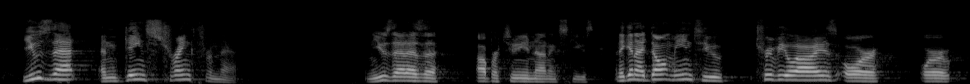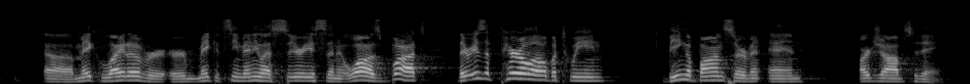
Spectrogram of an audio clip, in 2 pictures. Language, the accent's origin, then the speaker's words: English; Blaine, Minnesota, United States; David grew up in Cambridge, and I grew up in Blaine, and now we're back here.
